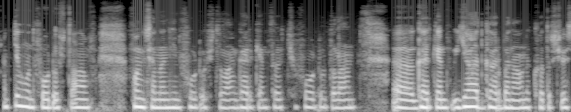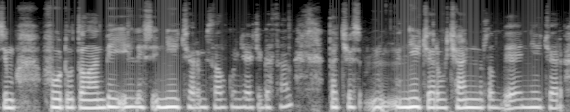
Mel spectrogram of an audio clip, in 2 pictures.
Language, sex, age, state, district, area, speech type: Kashmiri, male, 30-45, Jammu and Kashmir, Ganderbal, rural, spontaneous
